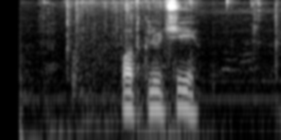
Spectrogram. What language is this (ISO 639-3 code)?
rus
